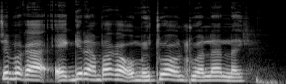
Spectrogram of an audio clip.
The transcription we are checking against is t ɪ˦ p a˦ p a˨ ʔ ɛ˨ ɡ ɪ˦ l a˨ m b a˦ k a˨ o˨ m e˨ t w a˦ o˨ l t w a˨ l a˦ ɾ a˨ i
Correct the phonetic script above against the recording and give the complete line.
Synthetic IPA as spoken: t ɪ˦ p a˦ k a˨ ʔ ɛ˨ ɡ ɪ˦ ɾ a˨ m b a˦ k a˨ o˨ m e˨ t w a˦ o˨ l t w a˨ l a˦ l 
